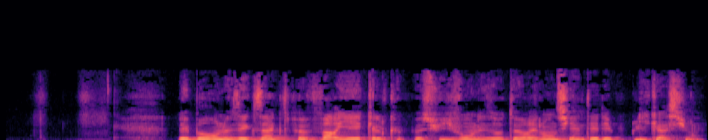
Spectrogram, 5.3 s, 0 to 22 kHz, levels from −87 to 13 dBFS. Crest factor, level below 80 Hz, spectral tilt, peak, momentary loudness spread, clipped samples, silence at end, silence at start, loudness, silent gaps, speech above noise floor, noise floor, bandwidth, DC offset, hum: 16 dB; -56 dBFS; -5.5 dB/octave; -2 dBFS; 6 LU; under 0.1%; 0.05 s; 0.6 s; -19 LUFS; none; 37 dB; -55 dBFS; 11.5 kHz; under 0.1%; none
